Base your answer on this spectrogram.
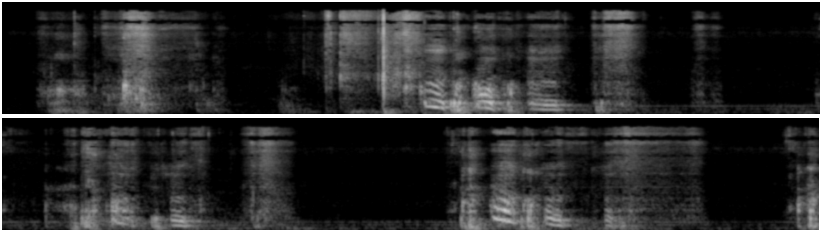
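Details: A male French Bulldog throws a tantrum because he can't get his toy indoors: three bursts of whiny, groaning, warbling vocalizations, each a second or two long, separated by quieter breathing, with a person speaking briefly.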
